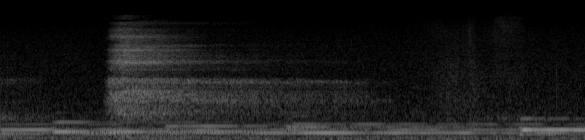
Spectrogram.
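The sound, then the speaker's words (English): A slow, deep breath is drawn in through the nose and let out through an open mouth, heard as a soft, airy rush over a faint, steady low hum. “Now take a deep breath in through your nose and exhale through an open mouth.”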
